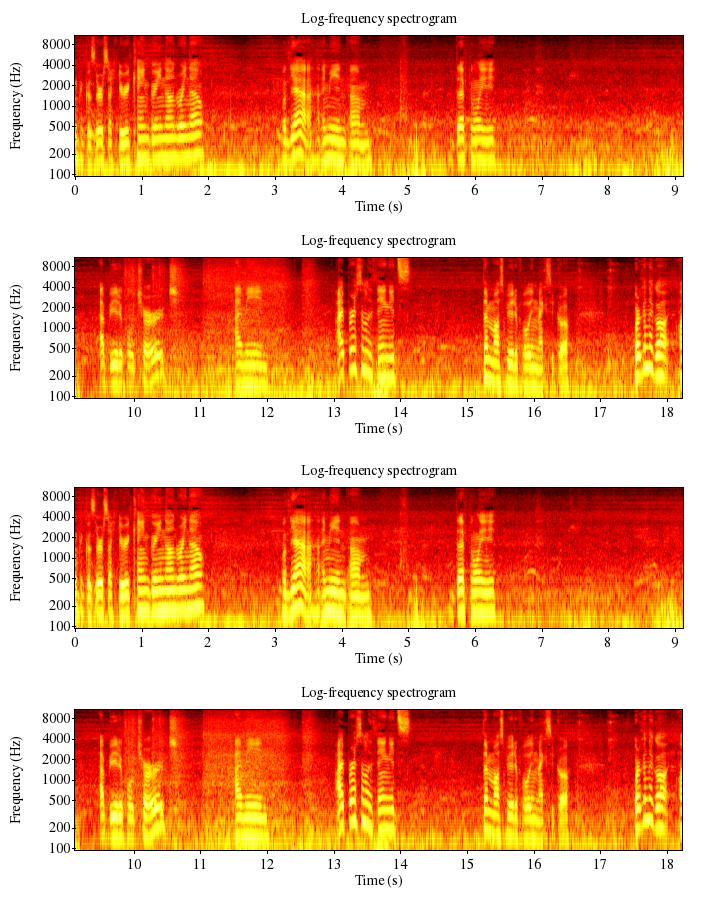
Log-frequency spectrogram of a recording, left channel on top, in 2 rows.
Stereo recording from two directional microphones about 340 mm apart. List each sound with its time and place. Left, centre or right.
0.0 s speech: centre
3.1 s speech: centre
5.7 s speech: centre
9.5 s speech: centre
13.0 s speech: centre
15.2 s speech: centre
